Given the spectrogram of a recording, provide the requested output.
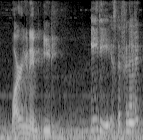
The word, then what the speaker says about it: EDI: is a jar why are you named Edie Edie is the phonetic pronunciation of of Eed that is an acronym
